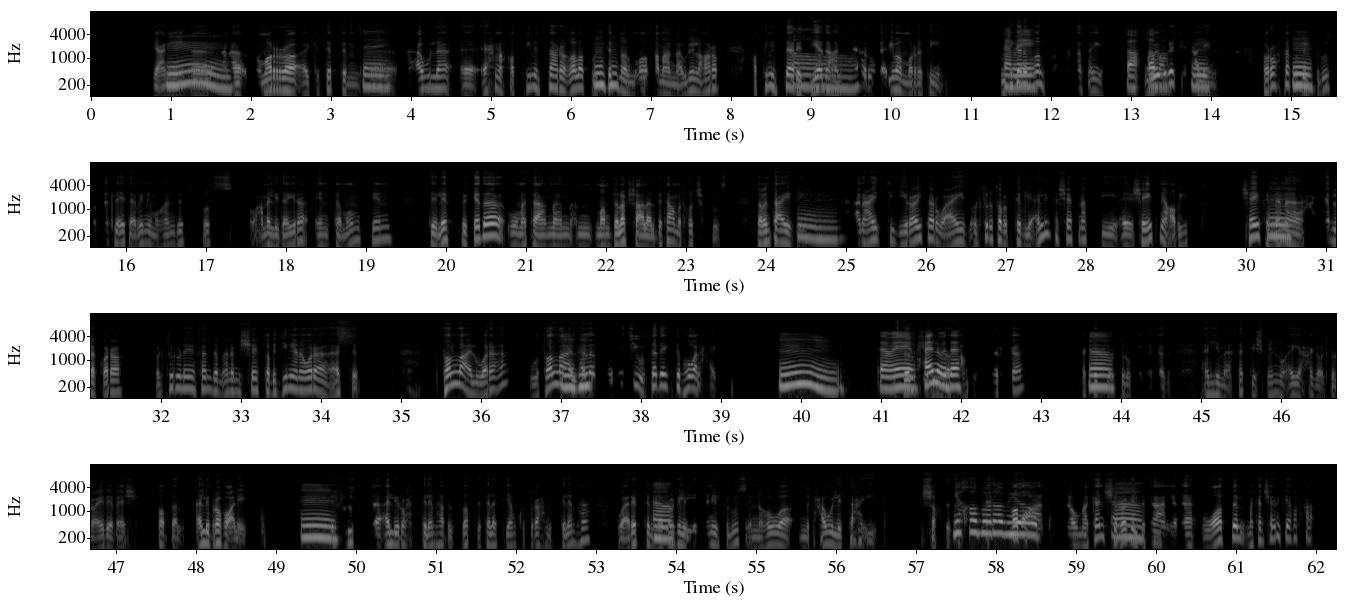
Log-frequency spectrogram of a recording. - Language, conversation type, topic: Arabic, unstructured, إيه أهمية إن يبقى عندنا صندوق طوارئ مالي؟
- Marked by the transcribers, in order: distorted speech; in English: "CD writer"; tapping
